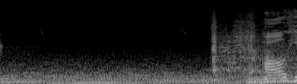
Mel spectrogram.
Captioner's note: engine turns over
